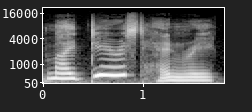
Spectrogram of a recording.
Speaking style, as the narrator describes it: cried Mary, smiling in his face

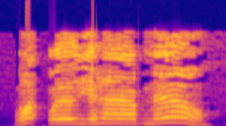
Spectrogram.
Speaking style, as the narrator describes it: cried

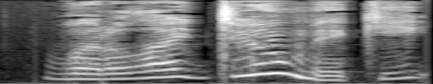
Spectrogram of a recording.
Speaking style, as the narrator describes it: anxiously inquired Peaches

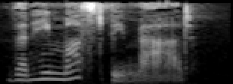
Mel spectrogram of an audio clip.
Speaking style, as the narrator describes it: said Sir Michael gravely

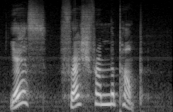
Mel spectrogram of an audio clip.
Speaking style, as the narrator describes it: answered Heidi

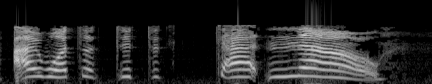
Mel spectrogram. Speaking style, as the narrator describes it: wailed

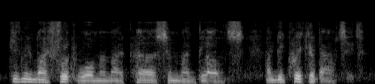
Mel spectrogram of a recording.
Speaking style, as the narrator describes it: she said

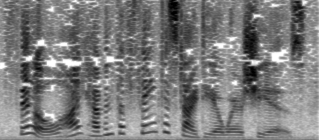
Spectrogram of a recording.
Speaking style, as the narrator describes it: said the girl gently

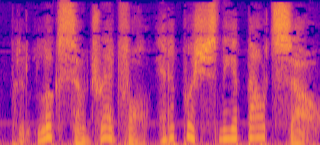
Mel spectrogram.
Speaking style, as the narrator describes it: whispered Diamond

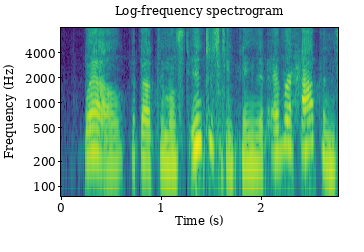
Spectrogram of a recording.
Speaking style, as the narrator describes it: said Mickey

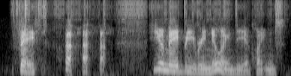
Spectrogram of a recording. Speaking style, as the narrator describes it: the captain laughed unpleasantly

